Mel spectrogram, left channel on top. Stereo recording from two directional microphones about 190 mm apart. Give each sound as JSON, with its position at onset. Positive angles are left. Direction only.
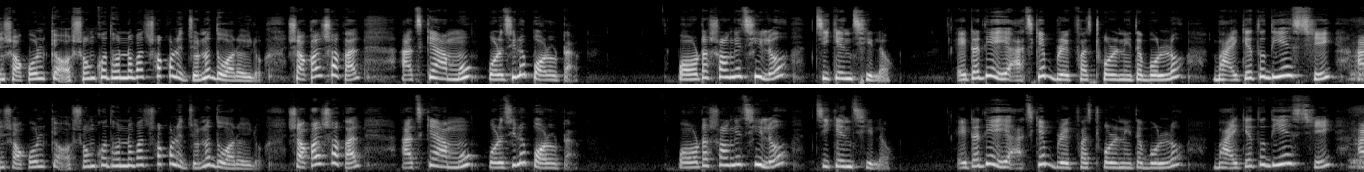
{"t": 0.0, "sound": "speech", "side_deg": 45}
{"t": 6.7, "sound": "speech", "side_deg": 45}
